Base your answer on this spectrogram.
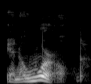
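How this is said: It attempts a deep, dramatic announcer voice. "I have to get the voice right. ... that wasn't good. That was like weak"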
